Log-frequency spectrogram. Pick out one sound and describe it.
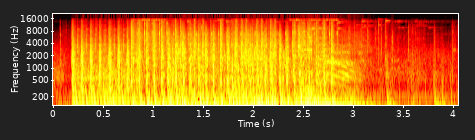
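A rifle fires in a rapid burst of loud shots.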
